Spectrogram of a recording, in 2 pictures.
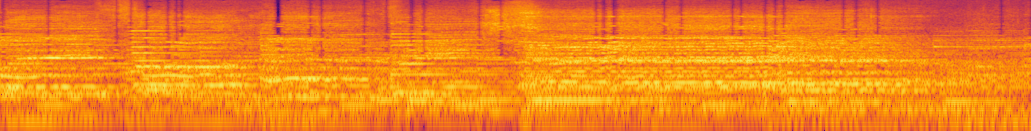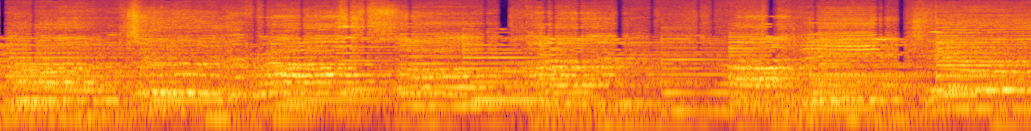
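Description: Mixed-voice church choir, men and women, singing with piano accompaniment, continuing through the phrases without a break.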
